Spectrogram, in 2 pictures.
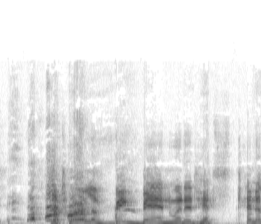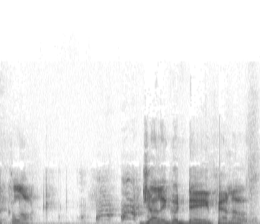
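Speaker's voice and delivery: put-on high, loud hammy British accent; badly faked British, veering into Irish. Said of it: "What about, what about British?".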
